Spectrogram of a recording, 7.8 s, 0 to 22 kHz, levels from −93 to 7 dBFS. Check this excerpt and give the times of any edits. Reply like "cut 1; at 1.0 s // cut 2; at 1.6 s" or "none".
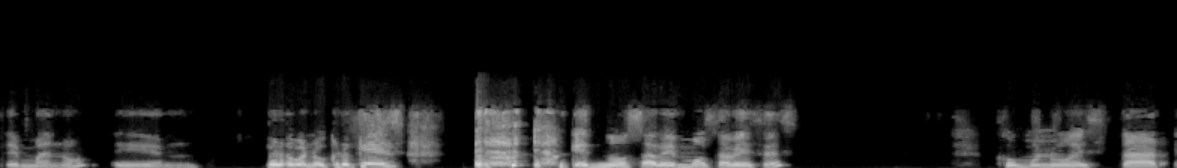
cut 1; at 1.7 s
